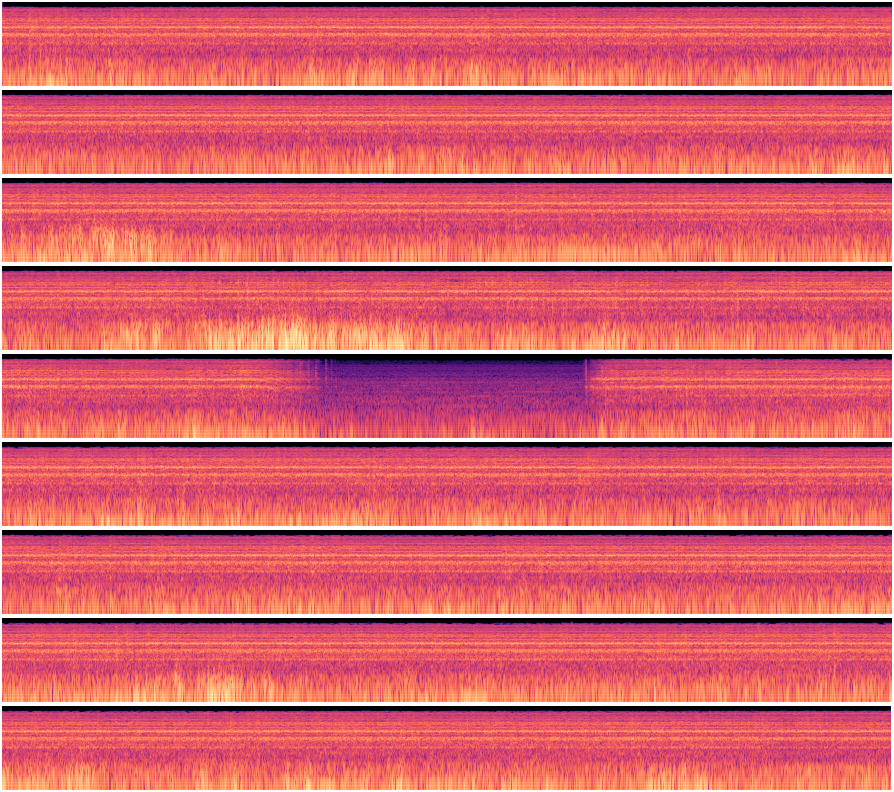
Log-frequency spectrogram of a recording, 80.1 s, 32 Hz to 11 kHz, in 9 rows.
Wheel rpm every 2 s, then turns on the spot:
160, 160, 160, 160, 160, 160, 160, 160, 160, 160, 160, 160, 160, 160, 160, 160, 160, 160, 160, 40, 20, 150, 160, 160, 160, 160, 160, 160, 160, 160, 160, 160, 160, 160, 160, 160, 160, 160, 160, 160.
none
